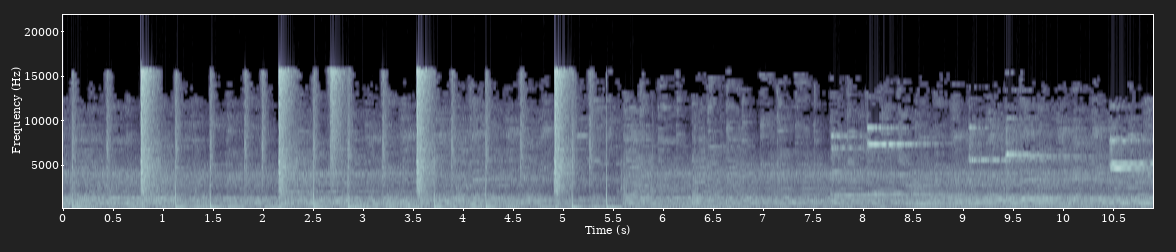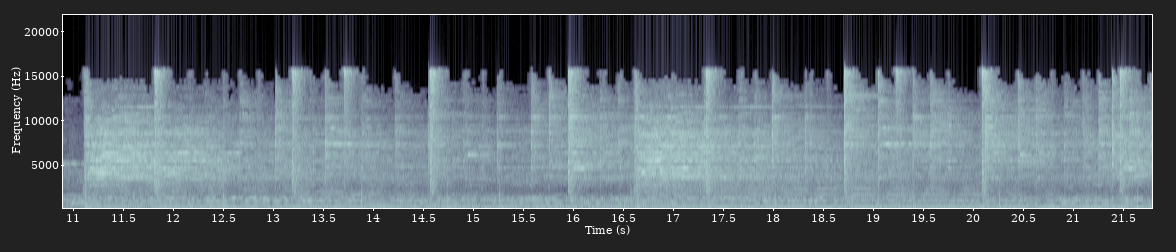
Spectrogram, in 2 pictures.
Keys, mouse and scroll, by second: 0.6-1.8 typing, 3.7 shift+middle click, 4.4 scroll up 1, 4.7-5.7 typing, 5.7 click, 6.9 typing, 7.1 click, 8.4 typing, 8.9 click, 9.9 scroll down 1, 10.2 middle click, 11.1 scroll up 1, 11.9-14.2 typing, 13.0 Escape, 15.3-16.5 typing, 17.1 click, 17.6-21.2 typing, 21.3 click.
